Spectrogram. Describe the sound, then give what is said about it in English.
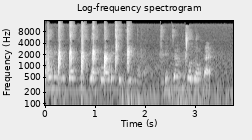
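A run of sharp, evenly spaced hand claps, about four per second, fades briefly. A second, looser burst of clapping follows. A voice murmurs underneath throughout. “But as I say that for the clap, only two hands are required.”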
